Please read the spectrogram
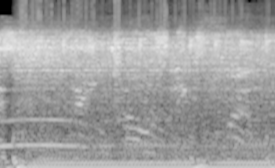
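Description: Car audio subwoofers playing deep, steady bass at very high volume, enough to blow hair about at the open window. The bass cuts back in just after the start following a brief drop-out.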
